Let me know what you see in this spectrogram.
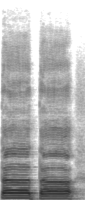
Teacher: زبان کی نوک اور اوپر کے دانتوں کی جڑ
